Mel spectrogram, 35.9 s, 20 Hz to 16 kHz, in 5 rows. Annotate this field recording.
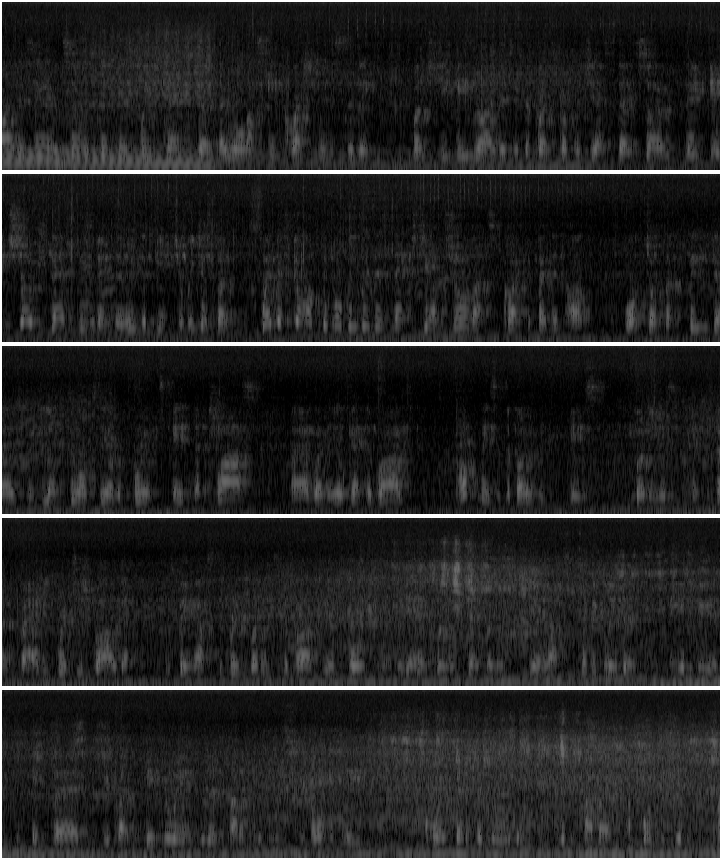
moto three free practice one ... maggotts ... dpa 4060s to MixPre3 ...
